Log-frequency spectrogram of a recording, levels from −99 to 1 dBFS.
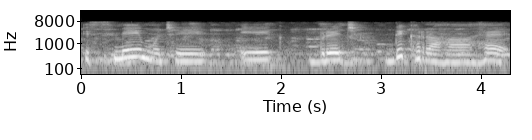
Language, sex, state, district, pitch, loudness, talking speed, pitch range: Hindi, female, Madhya Pradesh, Katni, 210 Hz, -14 LUFS, 95 wpm, 195-230 Hz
